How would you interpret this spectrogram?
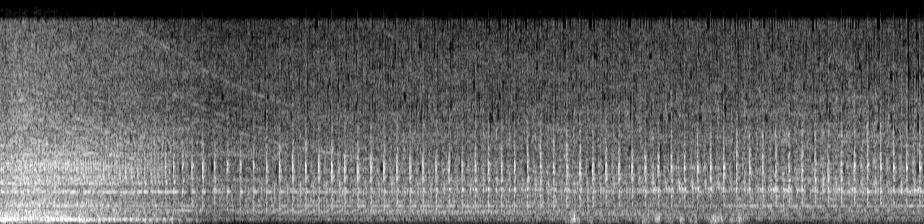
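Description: Diesel idling with a sharp, very regular knock near four per second riding over the clatter; sounds like piston slap, cause unconfirmed.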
